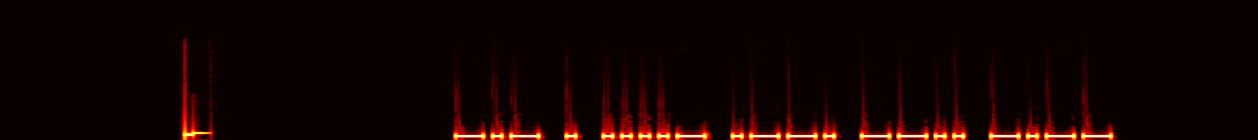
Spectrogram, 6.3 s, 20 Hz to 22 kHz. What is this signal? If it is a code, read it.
Morse code, heard as a keyed tone, about 26 wpm, 700 Hz. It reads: KE4PZY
